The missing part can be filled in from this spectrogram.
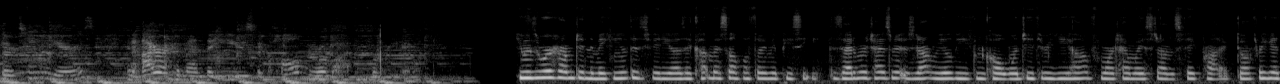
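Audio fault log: No technical faults can be heard anywhere in the signal.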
